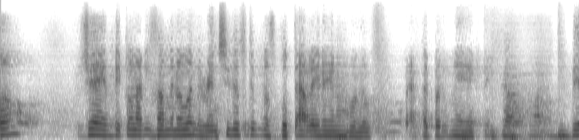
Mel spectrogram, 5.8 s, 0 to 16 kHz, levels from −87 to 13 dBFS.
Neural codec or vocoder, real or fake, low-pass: codec, 44.1 kHz, 0.9 kbps, DAC; fake; 14.4 kHz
